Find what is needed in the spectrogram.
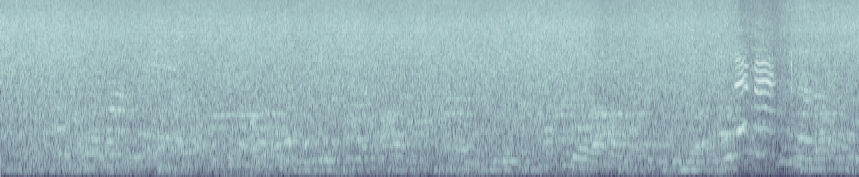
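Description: Steady hiss of a water shower spraying mist down over elephants in their enclosure, with people's voices murmuring underneath.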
